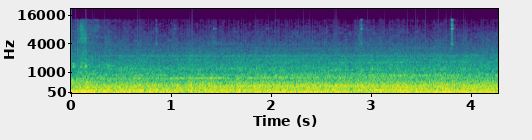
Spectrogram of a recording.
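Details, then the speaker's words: Road test after repair of chassis noise over bumps: steady road rumble and tyre noise, no knocks or clunks; lower control arm bushing cracked and ball joint worn, control arm replaced, noise gone. "过我们的检查和维修路试，最后这个异响已经消失了。"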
